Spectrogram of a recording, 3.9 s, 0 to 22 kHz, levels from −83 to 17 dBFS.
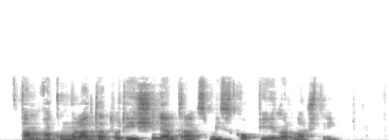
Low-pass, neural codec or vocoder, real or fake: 9.9 kHz; none; real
